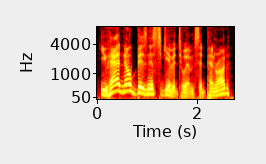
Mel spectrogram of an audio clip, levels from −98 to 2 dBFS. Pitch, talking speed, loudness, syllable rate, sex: 155 Hz, 240 wpm, -18 LUFS, 5.1 syllables/s, male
